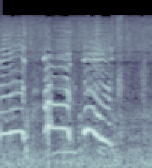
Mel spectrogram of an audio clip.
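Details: German Shepherd puppies on their first time outside with their mother at a kennel in Mayo, Florida, give high, drawn-out whimpering whines: three tonal cries, the last sliding downward, with faint background hiss.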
